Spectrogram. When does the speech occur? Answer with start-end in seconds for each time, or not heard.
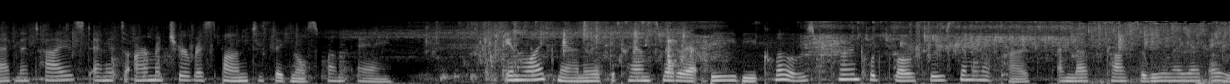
0.0-12.2.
